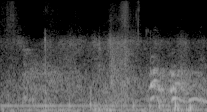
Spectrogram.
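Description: German Shepherd whining: short high-pitched whines that begin about one and a half seconds in, the first one sliding down in pitch.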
